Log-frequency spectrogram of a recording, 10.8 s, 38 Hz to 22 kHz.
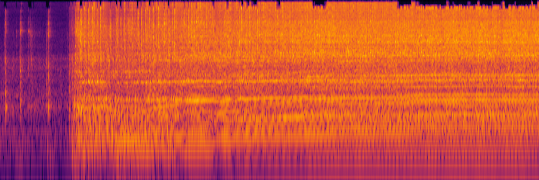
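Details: Echo PB770H two-stroke blower with a hot-restart problem, restarted with no prime and no choke after an adjustment screw was backed off a quarter turn: a few quiet sounds, catches on the first pull, settles into a steady high drone; starts easily hot.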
